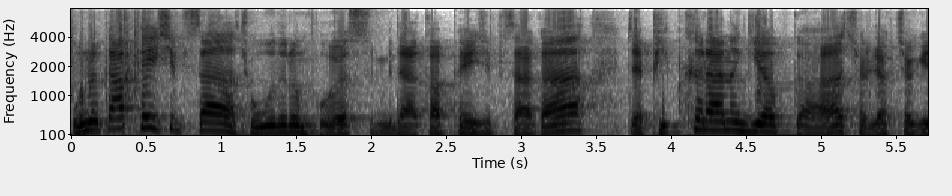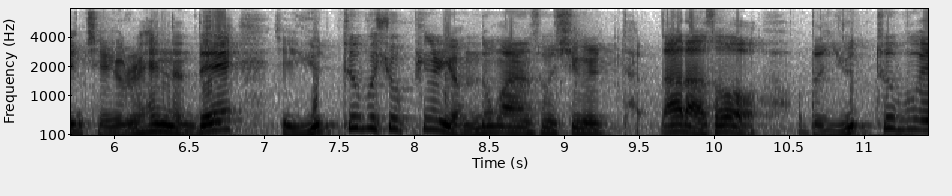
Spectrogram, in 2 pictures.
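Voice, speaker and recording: Noticeable background noise sits behind this man's voice. His pitch is fairly high, with very wide swings. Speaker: stock market commentator. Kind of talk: market commentary broadcast.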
